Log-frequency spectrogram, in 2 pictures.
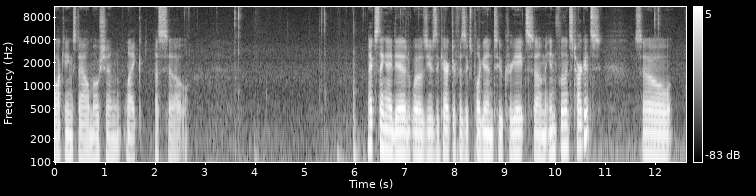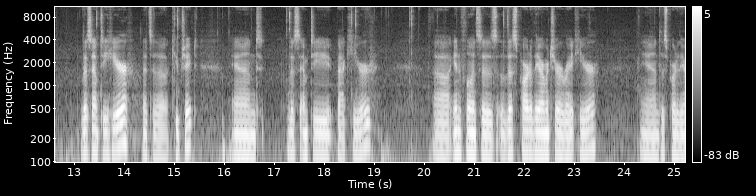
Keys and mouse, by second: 6.4 middle click, 7.8 shift+middle click, 18.5 right click, 21.6 right click.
